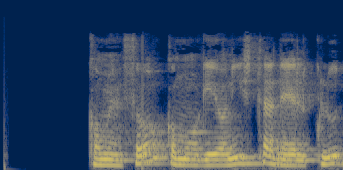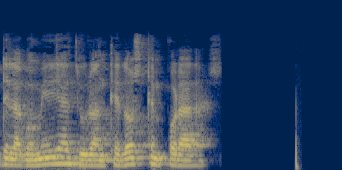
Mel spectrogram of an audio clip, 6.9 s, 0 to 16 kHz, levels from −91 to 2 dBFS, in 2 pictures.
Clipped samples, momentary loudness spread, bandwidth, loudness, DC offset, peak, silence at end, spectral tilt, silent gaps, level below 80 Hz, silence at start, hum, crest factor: under 0.1%; 3 LU; 7.6 kHz; -18 LUFS; under 0.1%; -4 dBFS; 0.45 s; -7 dB/octave; 5.67-6.38 s; -52 dBFS; 0.9 s; none; 16 dB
